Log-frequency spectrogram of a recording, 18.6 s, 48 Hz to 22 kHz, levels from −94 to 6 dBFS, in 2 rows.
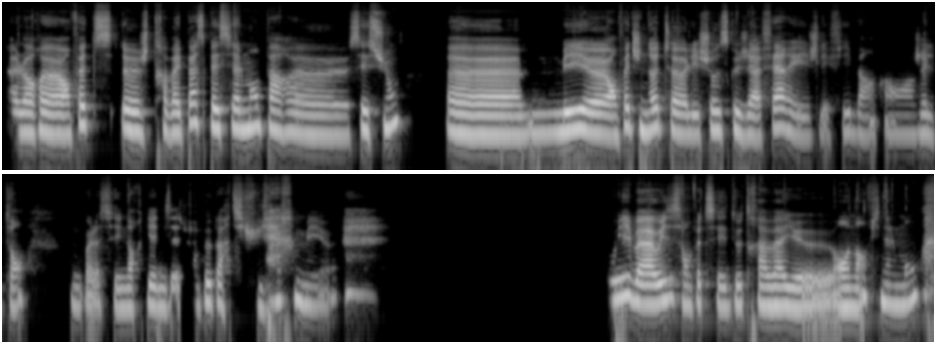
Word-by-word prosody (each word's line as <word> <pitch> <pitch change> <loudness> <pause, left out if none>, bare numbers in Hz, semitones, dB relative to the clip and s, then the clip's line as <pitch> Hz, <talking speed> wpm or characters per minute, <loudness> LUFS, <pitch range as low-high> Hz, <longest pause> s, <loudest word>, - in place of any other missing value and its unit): Alors, 195 0 +1
heu, 185 -2 +5
en 180 - +3
fait 245 +5 0
s 390 - -3
heu, 205 -2 +4
je 195 +1 -4
travaille 195 -3 -2
pas 270 +4 +1
spécialement 225 -3 +1
par, 210 -4 -1
heu, 175 -2 -3
session, 210 +7 0 0.5
heu, 205 - -2 0.8
mais 195 +3 +4
heu, 190 -2 +5
en 175 - +5
fait, 230 +4 -1
je 215 - +1
note, 220 +2 -1
heu, 190 -2 +2
les 180 0 -3
choses 200 +1 -2
que 205 - 0
j'ai 180 -1 -4
à 165 -1 0
faire 225 +2 0
et 170 -4 -9
je 165 - -13
les - - -15
fais, 195 0 -13
ben, 180 -2 -12
quand 175 0 -14
j'ai 185 0 -9
le 175 - -10
temps, 175 +7 -8 0.4
donc 180 -3 -11
voilà, 200 - -6
c'est 175 - -11
une 170 0 -5
organisation 175 0 -6
un - - -13
peu 205 +1 -2
particulière 190 -3 -7 0.2
mais 190 -5 -5
heu. 235 - -18 2.7
Oui, 240 +4 +2
bah, 195 -3 +7
oui, 215 +4 +3
c'est 220 -3 -9
en 190 - -4
fait 200 0 -6
c'est 185 -3 -5
2 185 +1 -5
travails, 180 -2 +1
heu, - - -1
en 175 0 +2
1, 210 - -1
finalement 205 0 -3
195 Hz, 190 wpm, -23 LUFS, 180-215 Hz, 2.7 s, bah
